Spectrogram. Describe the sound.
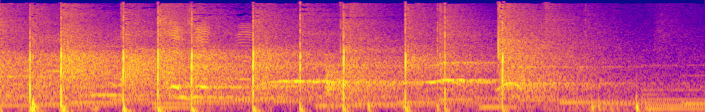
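Scattered applause after an arithmetic answer is given: about a dozen sharp, crisp hand claps in an uneven rhythm, with quiet voices murmuring underneath.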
